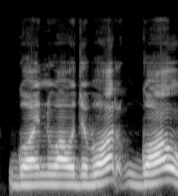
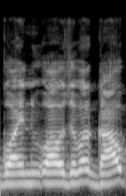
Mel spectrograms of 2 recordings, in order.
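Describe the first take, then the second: First: "গও" with a rounded o after the heavy g; correct rounded vowel. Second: "গাও" with an open aa after the g; wrong vowel. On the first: Teacher models the right reading, "গও" with rounded o. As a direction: spell it out, ending on "গও" as go-u, not gaa-o. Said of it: "কেউ গইন ওয়াও জবর গাও পড়ব না". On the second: Teacher warns learners off a misreading, "গাও" with open aa. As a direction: say "গাও" with a plain gaa-o, as a mistake. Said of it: "গাও পড়ব না". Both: Shown as a demonstration.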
